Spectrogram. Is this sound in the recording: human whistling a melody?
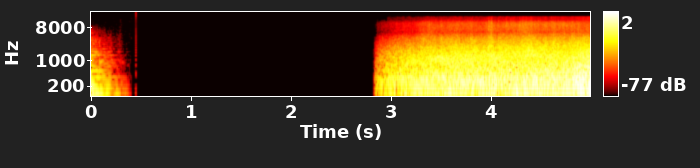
no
